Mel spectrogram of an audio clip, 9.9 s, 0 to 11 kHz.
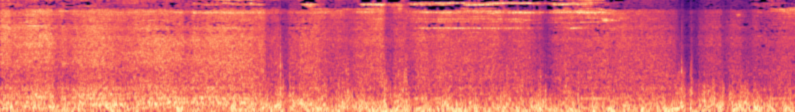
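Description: A 500 Series Shinkansen train moving slowly along the platform: a loud, steady rumble of wheels and running gear, with wind buffeting the microphone.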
